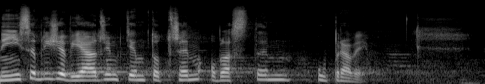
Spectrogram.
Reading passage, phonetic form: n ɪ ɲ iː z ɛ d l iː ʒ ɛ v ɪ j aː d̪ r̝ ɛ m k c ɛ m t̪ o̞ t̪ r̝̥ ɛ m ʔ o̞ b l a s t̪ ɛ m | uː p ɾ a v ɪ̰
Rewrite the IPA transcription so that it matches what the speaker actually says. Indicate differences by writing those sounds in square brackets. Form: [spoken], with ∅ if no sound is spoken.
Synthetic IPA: n ɪ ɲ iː [s] ɛ [b] l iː ʒ ɛ v ɪ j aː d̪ r̝ [i] m k c ɛ m t̪ o̞ t̪ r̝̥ ɛ m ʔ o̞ b l a s t̪ ɛ m | uː p ɾ a v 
